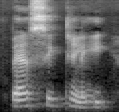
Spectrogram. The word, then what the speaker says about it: basically: If these letters together is present in any particular words, in that case A is silent. Suppose logically, artistically, basically, physically, chaotically.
